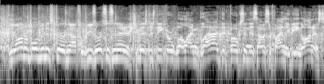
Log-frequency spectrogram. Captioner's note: some Applause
